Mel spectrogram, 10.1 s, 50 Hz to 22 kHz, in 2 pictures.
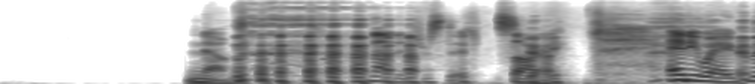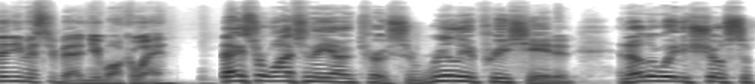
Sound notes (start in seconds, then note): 1.6 laugh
